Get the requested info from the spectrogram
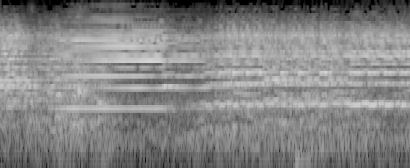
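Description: Arabic baladi music with a violin and accordion melody of long held notes.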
